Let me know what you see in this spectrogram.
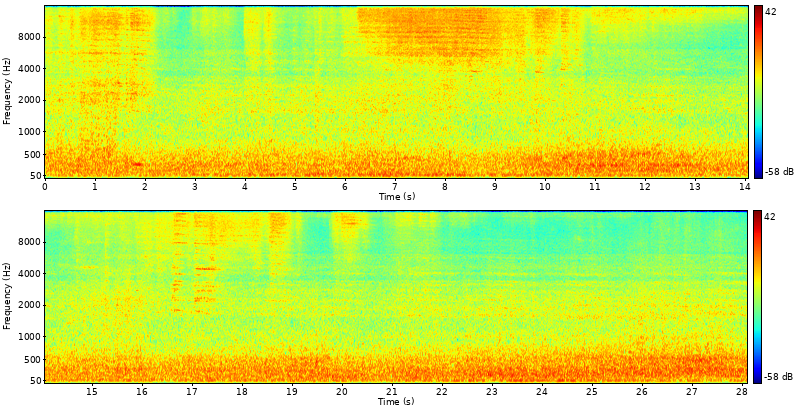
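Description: Freight train's tank cars and covered hopper cars rolling past close by: a steady loud rumble of steel wheels on rail with clickety-clack over the joints. A high-pitched squeal from the wheels rises about six seconds in for a few seconds, and again briefly around sixteen seconds in.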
